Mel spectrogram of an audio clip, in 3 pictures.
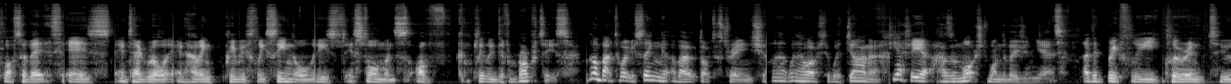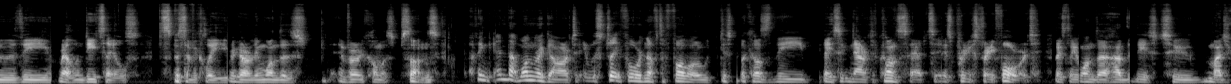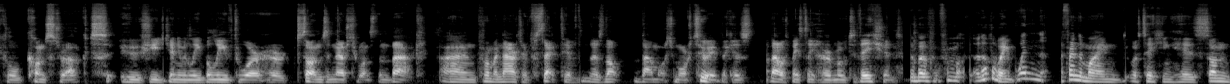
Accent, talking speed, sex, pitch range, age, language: British, 200 wpm, male, 110-145 Hz, 30-49, English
